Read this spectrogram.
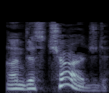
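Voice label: "undischarged", British English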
